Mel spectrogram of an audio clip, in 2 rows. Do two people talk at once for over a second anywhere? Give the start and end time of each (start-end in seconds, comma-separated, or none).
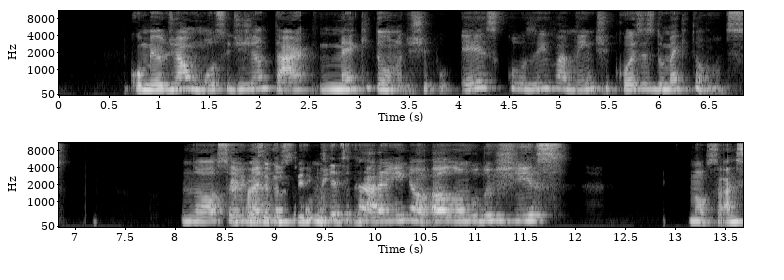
8.5-9.8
